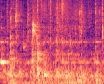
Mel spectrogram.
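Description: Diced raw potatoes tipped from a glass bowl into a pot of broth, faintly splashing and plopping into the liquid.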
